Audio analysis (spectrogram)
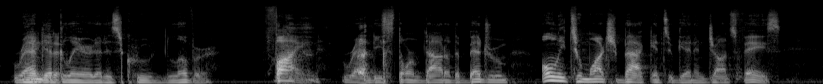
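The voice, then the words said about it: Reading in a deep voice. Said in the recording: “I'm going to read this in a deep voice.”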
